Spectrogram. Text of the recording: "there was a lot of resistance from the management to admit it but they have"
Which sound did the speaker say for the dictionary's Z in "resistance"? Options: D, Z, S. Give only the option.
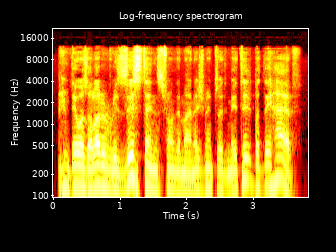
Z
